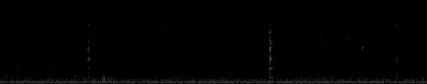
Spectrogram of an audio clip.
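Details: Floating DIY Stockman-style aquarium overflow silencer with a small air hole on top, fitted over the overflow pipe: only a faint steady trickle and soft drips over a low hum, no gurgling or slurping; quiet flow, not restricted.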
